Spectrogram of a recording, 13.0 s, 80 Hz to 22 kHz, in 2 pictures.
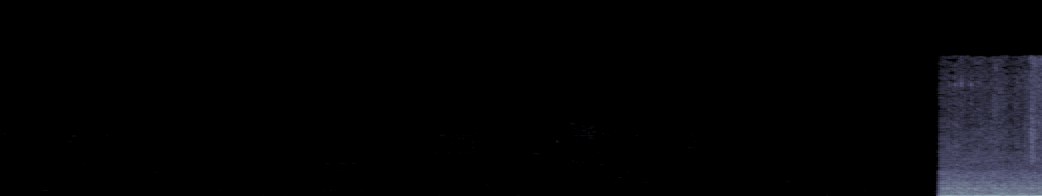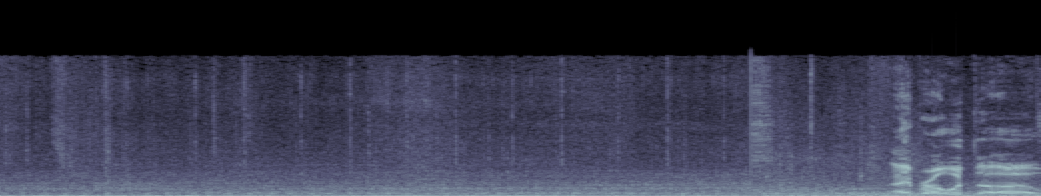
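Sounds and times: car cabin rumble: 5.9s - 13.0s.

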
